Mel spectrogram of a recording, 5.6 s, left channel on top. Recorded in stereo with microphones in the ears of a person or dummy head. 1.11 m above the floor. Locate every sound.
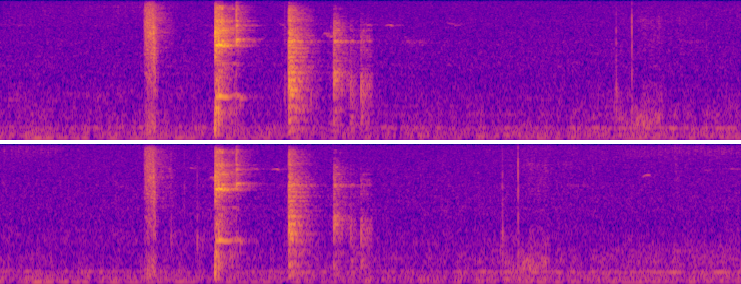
1.1 s a hiss: 10° left (ahead or behind), 0.7 m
